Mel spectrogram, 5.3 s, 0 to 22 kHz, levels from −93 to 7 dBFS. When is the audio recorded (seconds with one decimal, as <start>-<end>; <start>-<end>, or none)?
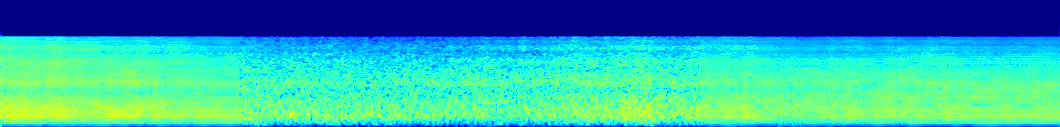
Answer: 1.2-3.5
